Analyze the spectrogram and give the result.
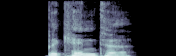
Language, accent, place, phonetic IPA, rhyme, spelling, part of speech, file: German, Germany, Berlin, [bəˈkɛntə], -ɛntə, bekennte, verb, De-bekennte.ogg
- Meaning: first/third-person singular subjunctive II of bekennen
